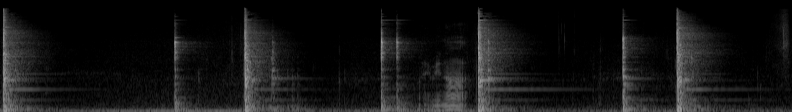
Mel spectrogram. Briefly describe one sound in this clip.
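Metal clicks and taps sharply, ringing briefly.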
